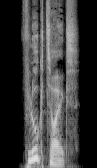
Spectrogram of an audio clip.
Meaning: genitive singular of Flugzeug
- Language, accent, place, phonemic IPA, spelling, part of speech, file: German, Germany, Berlin, /ˈfluːktsɔɪ̯ks/, Flugzeugs, noun, De-Flugzeugs.ogg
